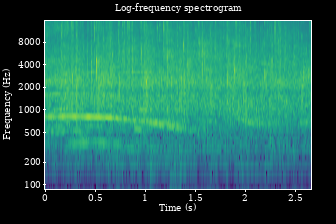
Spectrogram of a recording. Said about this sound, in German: Oh, hier seht ihr jetzt das stärkste Kivo-Kind. Applaus für das stärkste Kivo-Kind.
